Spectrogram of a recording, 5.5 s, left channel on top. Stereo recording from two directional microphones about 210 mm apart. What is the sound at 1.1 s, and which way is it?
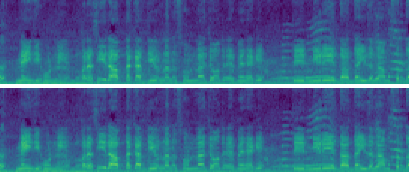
Speech, 50° right (ahead or behind).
